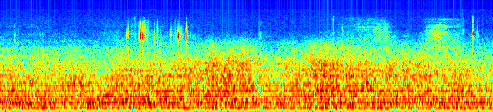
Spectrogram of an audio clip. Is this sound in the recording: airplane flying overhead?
yes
